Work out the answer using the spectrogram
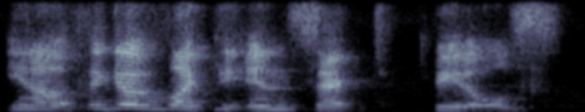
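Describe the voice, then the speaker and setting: Casting: woman doing a high, bright, slow clown voice, goofy and teasing, muffled lo-fi sound.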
